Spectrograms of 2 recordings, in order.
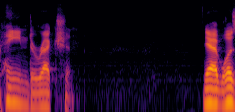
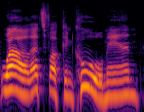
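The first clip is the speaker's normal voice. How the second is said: mock-thrilled kid voice, higher and louder; excited kid; 7 semitones higher, 5 dB louder, slower than usual. Kid gushing to the veteran, higher and louder. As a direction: play the dazzled kid gushing. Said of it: "the kid is like".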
